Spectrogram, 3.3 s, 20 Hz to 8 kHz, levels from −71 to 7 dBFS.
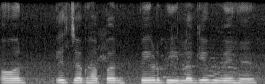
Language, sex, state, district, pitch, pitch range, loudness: Hindi, female, Uttar Pradesh, Lucknow, 195 Hz, 195-205 Hz, -14 LUFS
